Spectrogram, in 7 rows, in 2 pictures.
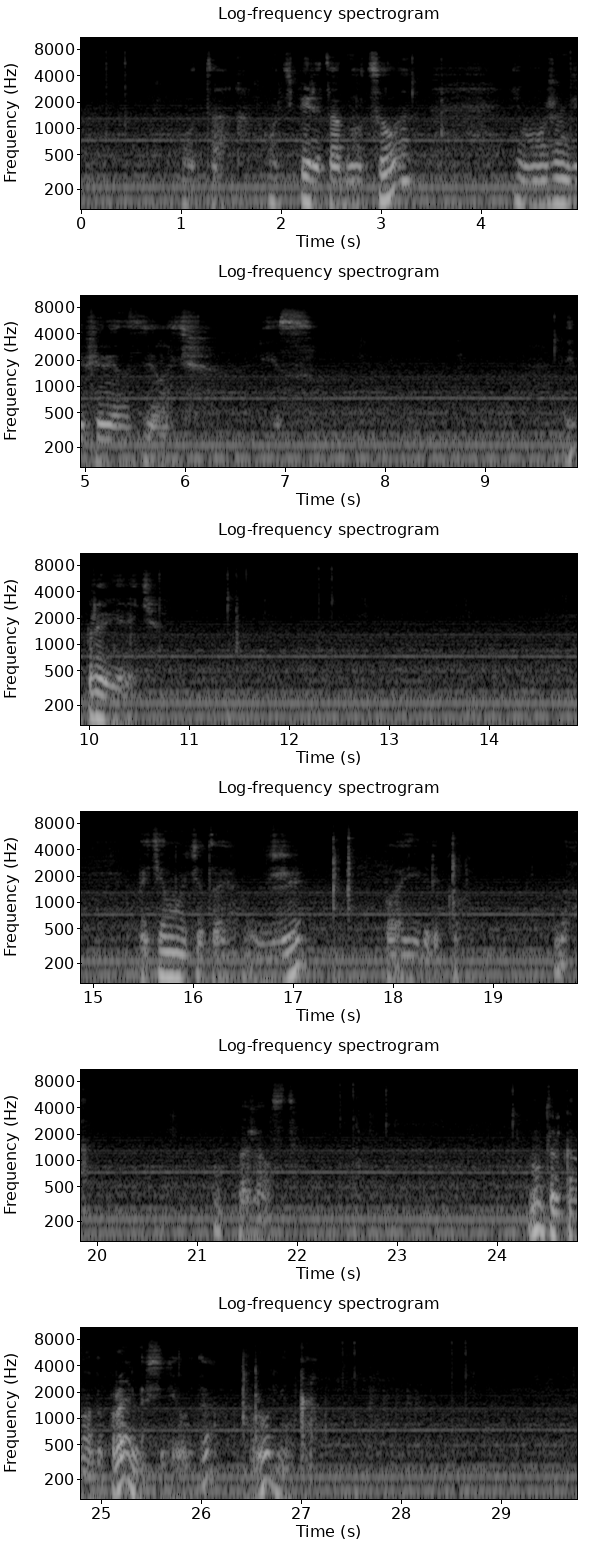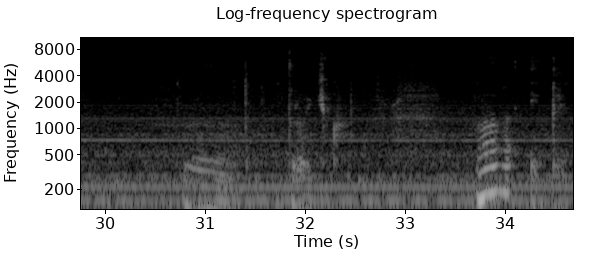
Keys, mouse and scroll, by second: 2.3-5.0 middle drag, 5.0 click, 6.2-9.2 middle drag, 9.9-10.5 scroll down 6, 10.8-12.4 middle drag, 12.4 click, 17.5 g, 23.0-27.4 middle drag, 27.4 click, 28.5 click, 31.5 KP_3, 32.4 scroll up 2.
